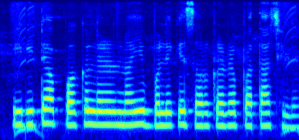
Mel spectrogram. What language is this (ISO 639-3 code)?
mag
